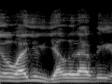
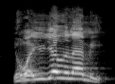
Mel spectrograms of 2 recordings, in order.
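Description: First: Said in the usual way. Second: Loud, high comeback to a mumbler; joking mock yell. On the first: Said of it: "So when she say". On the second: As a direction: blast back in pretend complaint. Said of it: "That's the joke that I say".

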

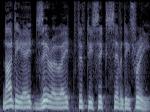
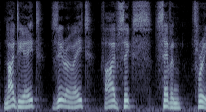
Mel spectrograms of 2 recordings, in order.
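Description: First: Said in the usual way. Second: Slowed down, each digit separated; slow, spelled-out digits. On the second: Shown as a demonstration. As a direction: read the number out slowly, digit by digit. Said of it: "Got it?".

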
